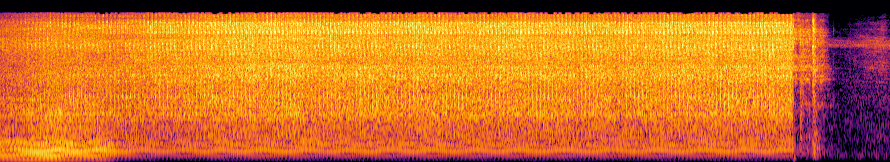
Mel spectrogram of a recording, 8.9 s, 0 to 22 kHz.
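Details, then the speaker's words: Toro Recycler 22-inch mower, single-cylinder Kohler with automatic choke, unused four years, started with starting fluid: steady, even drone at constant speed, no misses or surging until it cuts off; running properly. "all right one pull and it's back up and running"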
